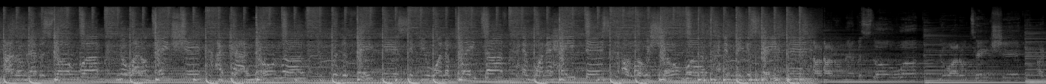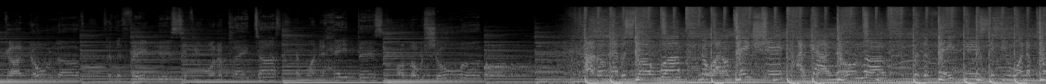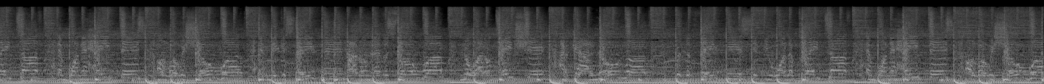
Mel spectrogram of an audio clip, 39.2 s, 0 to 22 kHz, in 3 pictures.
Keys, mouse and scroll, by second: 0.8 click, 1.6 click, 6.4 click, 7.9 click, 9.6 click, 10.1 click, 10.7 click, 11.5-11.9 typing, 13.0 click, 13.9 click, 19.4-20.1 typing, 21.2 click, 26.6 0.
